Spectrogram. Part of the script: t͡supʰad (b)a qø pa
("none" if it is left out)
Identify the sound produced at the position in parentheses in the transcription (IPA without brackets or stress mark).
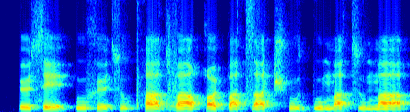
v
